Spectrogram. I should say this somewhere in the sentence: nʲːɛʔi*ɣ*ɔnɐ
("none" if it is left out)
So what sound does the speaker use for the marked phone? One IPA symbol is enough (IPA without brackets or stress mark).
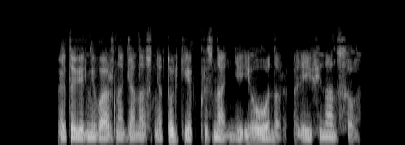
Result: ɣ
